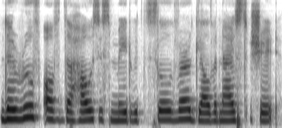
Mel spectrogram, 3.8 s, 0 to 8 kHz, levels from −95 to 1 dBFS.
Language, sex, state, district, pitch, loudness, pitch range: English, female, Nagaland, Kohima, 205 Hz, -18 LUFS, 195-220 Hz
